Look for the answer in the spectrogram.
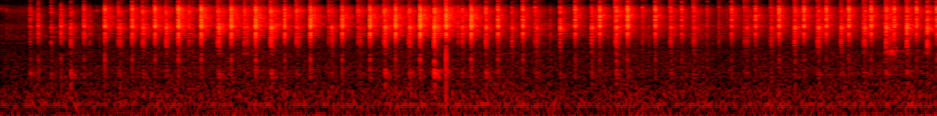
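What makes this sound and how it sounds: Fingernails tap rapidly on the side and ridged lid of a large, filled white plastic body scrub tub. The result is a fast, steady stream of short, bright, clicky taps with almost no low end, over a faint low hum.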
